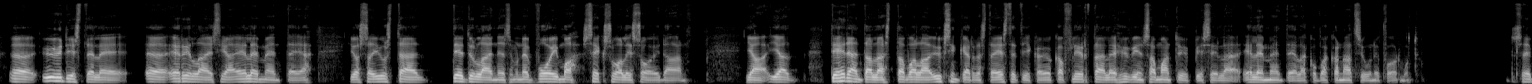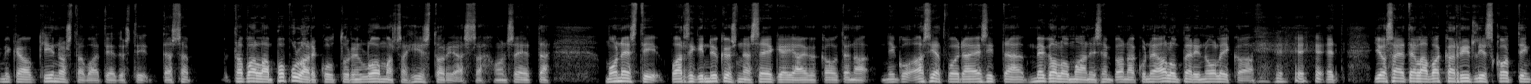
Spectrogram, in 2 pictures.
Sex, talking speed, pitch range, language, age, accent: male, 110 wpm, 110-130 Hz, Finnish, 30-49, native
